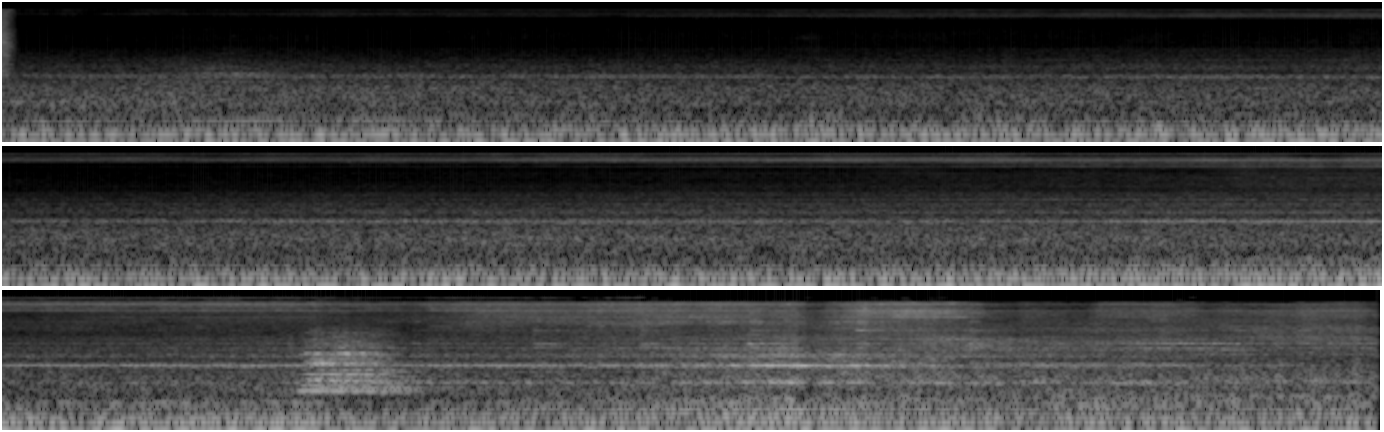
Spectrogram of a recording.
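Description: Freight train hauled by CSX diesel locomotives approaching, with a low rumble throughout. A short train horn blast comes about fifteen seconds in, then more horn and engine noise as the locomotives draw level near the end.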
